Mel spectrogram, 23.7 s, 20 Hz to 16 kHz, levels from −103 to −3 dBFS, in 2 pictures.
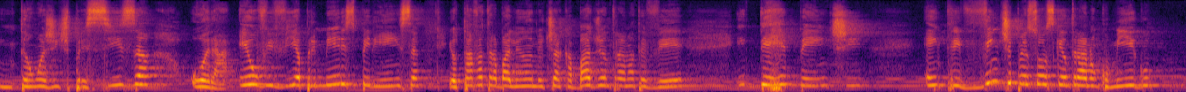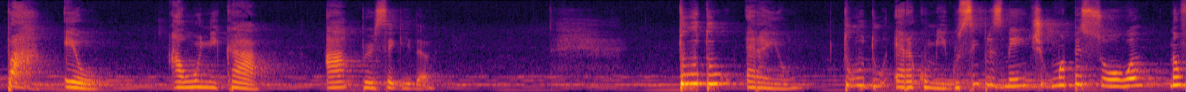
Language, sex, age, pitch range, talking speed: Portuguese, female, 30-49, 255-350 Hz, 115 wpm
